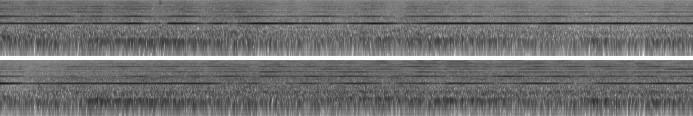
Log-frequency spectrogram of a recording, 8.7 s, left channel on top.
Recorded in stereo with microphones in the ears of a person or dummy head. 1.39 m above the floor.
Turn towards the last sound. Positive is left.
No sound to turn to.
